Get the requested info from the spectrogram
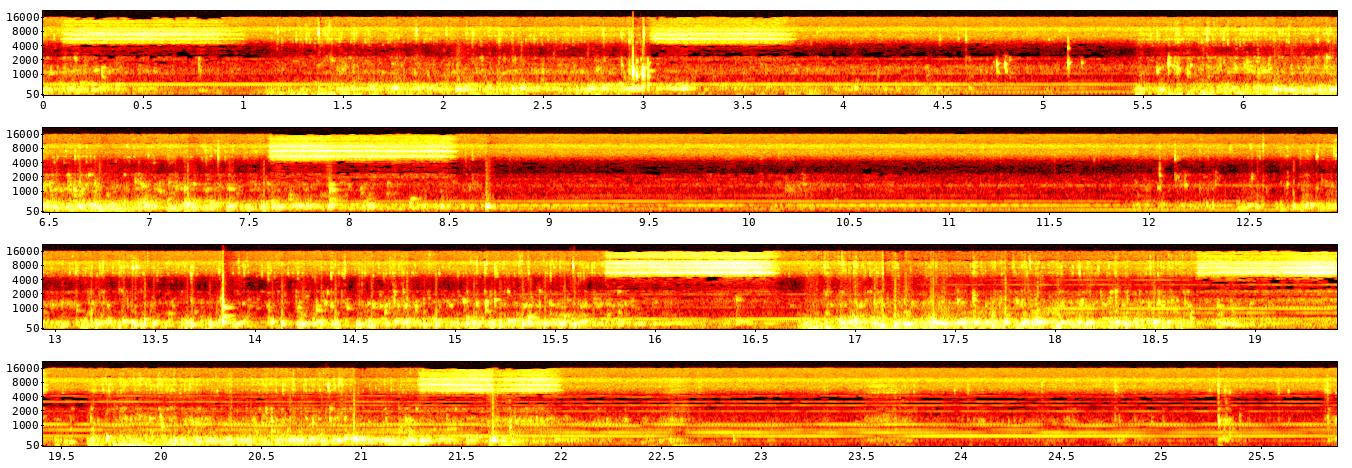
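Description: Scuba diver's regulator breathing underwater: short high hisses of inhalation, each followed by a longer low bubbling rumble of exhaled air, repeating every few seconds.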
